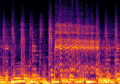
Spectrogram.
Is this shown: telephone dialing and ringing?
no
